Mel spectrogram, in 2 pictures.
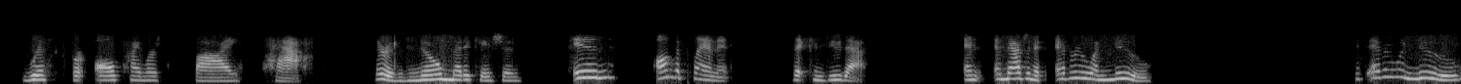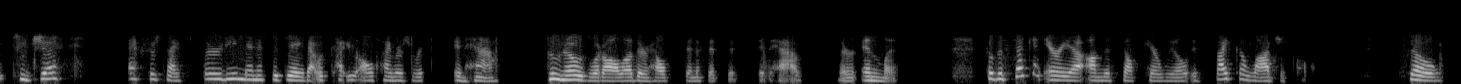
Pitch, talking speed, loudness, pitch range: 205 Hz, 130 wpm, -26 LUFS, 175-250 Hz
